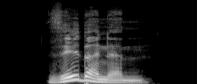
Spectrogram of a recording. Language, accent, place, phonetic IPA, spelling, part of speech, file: German, Germany, Berlin, [ˈzɪlbɐnəm], silbernem, adjective, De-silbernem.ogg
- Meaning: strong dative masculine/neuter singular of silbern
